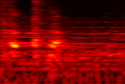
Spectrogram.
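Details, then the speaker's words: Acted cough from a child (daughter) in a pretend cough-syrup commercial skit: three quick, light cough bursts, simulated rather than a real illness cough. "wow she has such a bad cough she should use maddy's quiet relief cough syrup"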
